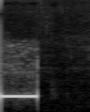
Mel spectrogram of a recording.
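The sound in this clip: A single steady telephone line tone as a call is placed, one flat mid-pitched beep lasting about a third of a second before cutting off abruptly into near silence.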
